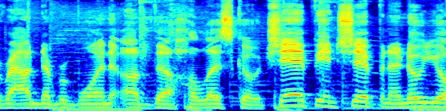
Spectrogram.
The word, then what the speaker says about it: Jalisco: number one of the Haliscoco Championship. And I know you all might be wondering, I thought it's Disco Championship. I thought so, too. But Google said it was the Haliscoco Championship.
